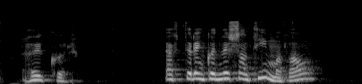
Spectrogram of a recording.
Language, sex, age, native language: Icelandic, female, 50-59, Icelandic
